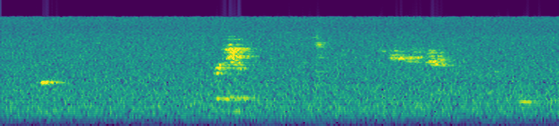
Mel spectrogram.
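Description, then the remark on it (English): A faint squeak rises out of steady hiss, followed by a brief, chirpy, parrot-like voice and then fainter voice-like sounds scattered through the noise. “This clip starts off with a squeak, and then what sounds like a parrot, then another voice, and then faintly after this, another voice is detected.”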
